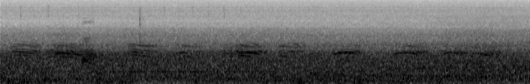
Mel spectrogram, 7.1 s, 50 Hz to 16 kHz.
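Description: Steady rolling rumble of a ВЛ40У electric locomotive and its passenger carriages coming slowly into the station. Over it, a short high call repeats more than once a second.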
